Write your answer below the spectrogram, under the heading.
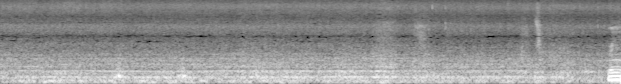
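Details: Honey bees left behind in a small hive, smoked so they organise and seek a safer home in a larger hive; a continuous low even hum with a faint higher tone, ending in a short loud knock.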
